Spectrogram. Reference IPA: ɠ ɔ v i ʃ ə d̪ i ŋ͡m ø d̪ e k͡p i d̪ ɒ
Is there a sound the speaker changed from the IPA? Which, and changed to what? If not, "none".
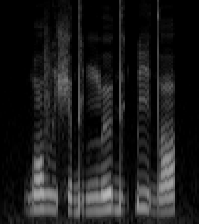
none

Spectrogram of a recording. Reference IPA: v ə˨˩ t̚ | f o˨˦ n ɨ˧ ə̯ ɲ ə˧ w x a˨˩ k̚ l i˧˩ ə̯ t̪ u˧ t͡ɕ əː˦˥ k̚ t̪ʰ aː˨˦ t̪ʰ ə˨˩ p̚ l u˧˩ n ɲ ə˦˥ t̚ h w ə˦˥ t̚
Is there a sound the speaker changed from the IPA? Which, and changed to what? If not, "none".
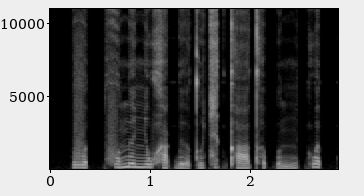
i˧˩ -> ɨ˧˩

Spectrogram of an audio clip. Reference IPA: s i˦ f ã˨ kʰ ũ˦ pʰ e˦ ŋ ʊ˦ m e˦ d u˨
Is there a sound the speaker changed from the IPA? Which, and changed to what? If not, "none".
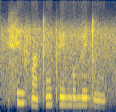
kʰ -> tʰ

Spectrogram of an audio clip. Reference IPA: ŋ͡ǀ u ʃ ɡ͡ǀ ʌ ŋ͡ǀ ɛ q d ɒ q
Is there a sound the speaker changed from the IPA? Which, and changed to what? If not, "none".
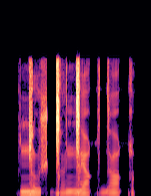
none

